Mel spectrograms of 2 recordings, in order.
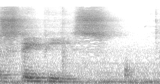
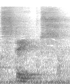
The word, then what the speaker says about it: stapes: which is called the stay piece so in the language that these words originated in the e would be pronounced a piece so not stapes so anyway those are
